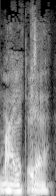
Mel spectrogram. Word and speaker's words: Micah: Like Mika and or Micah. I always get his name wrong. – Micah.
